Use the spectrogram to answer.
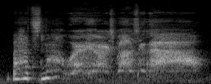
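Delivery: unvoiced scolding whisper. Real, not acted. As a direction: hiss it at the wayward liner. Scolding the liner.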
